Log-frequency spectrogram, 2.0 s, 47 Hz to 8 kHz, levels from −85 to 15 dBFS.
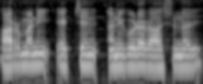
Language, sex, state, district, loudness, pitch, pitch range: Telugu, male, Telangana, Mahabubabad, -18 LUFS, 140 Hz, 135-145 Hz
